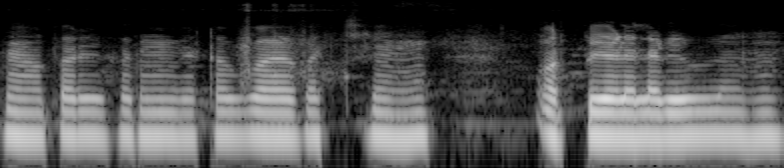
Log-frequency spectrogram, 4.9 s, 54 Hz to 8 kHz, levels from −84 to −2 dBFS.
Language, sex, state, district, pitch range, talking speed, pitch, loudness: Hindi, male, Uttar Pradesh, Jyotiba Phule Nagar, 140-145 Hz, 145 wpm, 140 Hz, -24 LUFS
